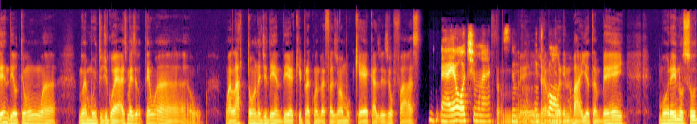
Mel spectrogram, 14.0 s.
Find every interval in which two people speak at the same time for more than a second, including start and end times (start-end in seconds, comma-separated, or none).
9.9-11.4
